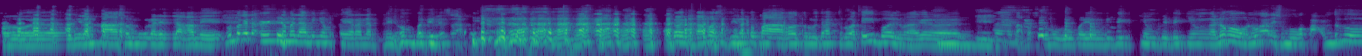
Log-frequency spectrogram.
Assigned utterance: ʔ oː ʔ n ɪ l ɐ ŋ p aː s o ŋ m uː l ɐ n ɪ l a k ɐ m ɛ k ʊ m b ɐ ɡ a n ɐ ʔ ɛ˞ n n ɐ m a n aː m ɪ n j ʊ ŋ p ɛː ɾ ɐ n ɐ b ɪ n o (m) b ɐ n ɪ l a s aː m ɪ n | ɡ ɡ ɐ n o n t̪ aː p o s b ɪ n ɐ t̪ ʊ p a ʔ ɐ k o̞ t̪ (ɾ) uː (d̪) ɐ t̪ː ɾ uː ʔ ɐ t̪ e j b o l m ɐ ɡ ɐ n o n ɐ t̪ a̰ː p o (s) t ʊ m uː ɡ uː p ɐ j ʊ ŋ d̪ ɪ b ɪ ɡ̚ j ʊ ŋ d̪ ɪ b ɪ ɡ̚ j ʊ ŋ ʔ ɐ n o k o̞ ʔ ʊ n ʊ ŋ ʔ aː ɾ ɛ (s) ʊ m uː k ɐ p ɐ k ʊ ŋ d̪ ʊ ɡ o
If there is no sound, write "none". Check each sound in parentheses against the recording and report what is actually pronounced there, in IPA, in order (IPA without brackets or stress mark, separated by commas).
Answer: m, ɾ, d̪, s, s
